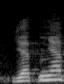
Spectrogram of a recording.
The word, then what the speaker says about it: yajna: Bunda rukunnya yaitu panca yatnya panca artinya lima zatnya itu artinya lima macam selamatan yatnya tulisannya yajna Ayah Bunda tapi membacanya yatnya yang pertama adalah dewa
